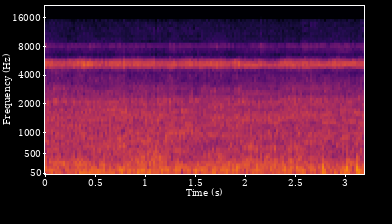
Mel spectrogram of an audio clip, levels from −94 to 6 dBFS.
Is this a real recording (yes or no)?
no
